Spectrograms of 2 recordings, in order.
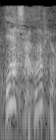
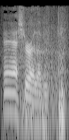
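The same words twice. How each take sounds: First: Softly and earnestly, voice lifted; mean every word; heartfelt, gentle I love you; sincere. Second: Dismissive. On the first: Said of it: "then they believe the totality". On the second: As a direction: toss it off as if you don't mean it. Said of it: "Do people believe the words or the dominant message". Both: Shown as a demonstration.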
